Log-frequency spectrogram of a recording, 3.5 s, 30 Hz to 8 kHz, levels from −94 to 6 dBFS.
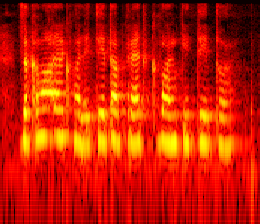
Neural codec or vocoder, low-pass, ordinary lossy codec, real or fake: codec, 24 kHz, 3 kbps, HILCodec; 7.2 kHz; none; fake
